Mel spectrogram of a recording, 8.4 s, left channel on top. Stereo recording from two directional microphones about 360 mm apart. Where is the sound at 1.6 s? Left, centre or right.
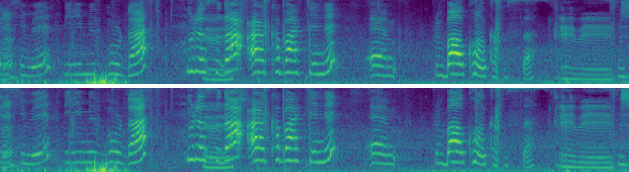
Right.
